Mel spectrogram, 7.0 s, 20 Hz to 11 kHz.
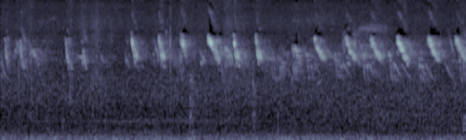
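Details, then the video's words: Purple martins at a white birdhouse in the Missouri Botanical Garden on April 3, 2020, chatter in the background with quick, throaty, down-slurred chirps, several birds overlapping about twice a second, over low wind rumble. "You can hear those purple martins singing in the background probably."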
